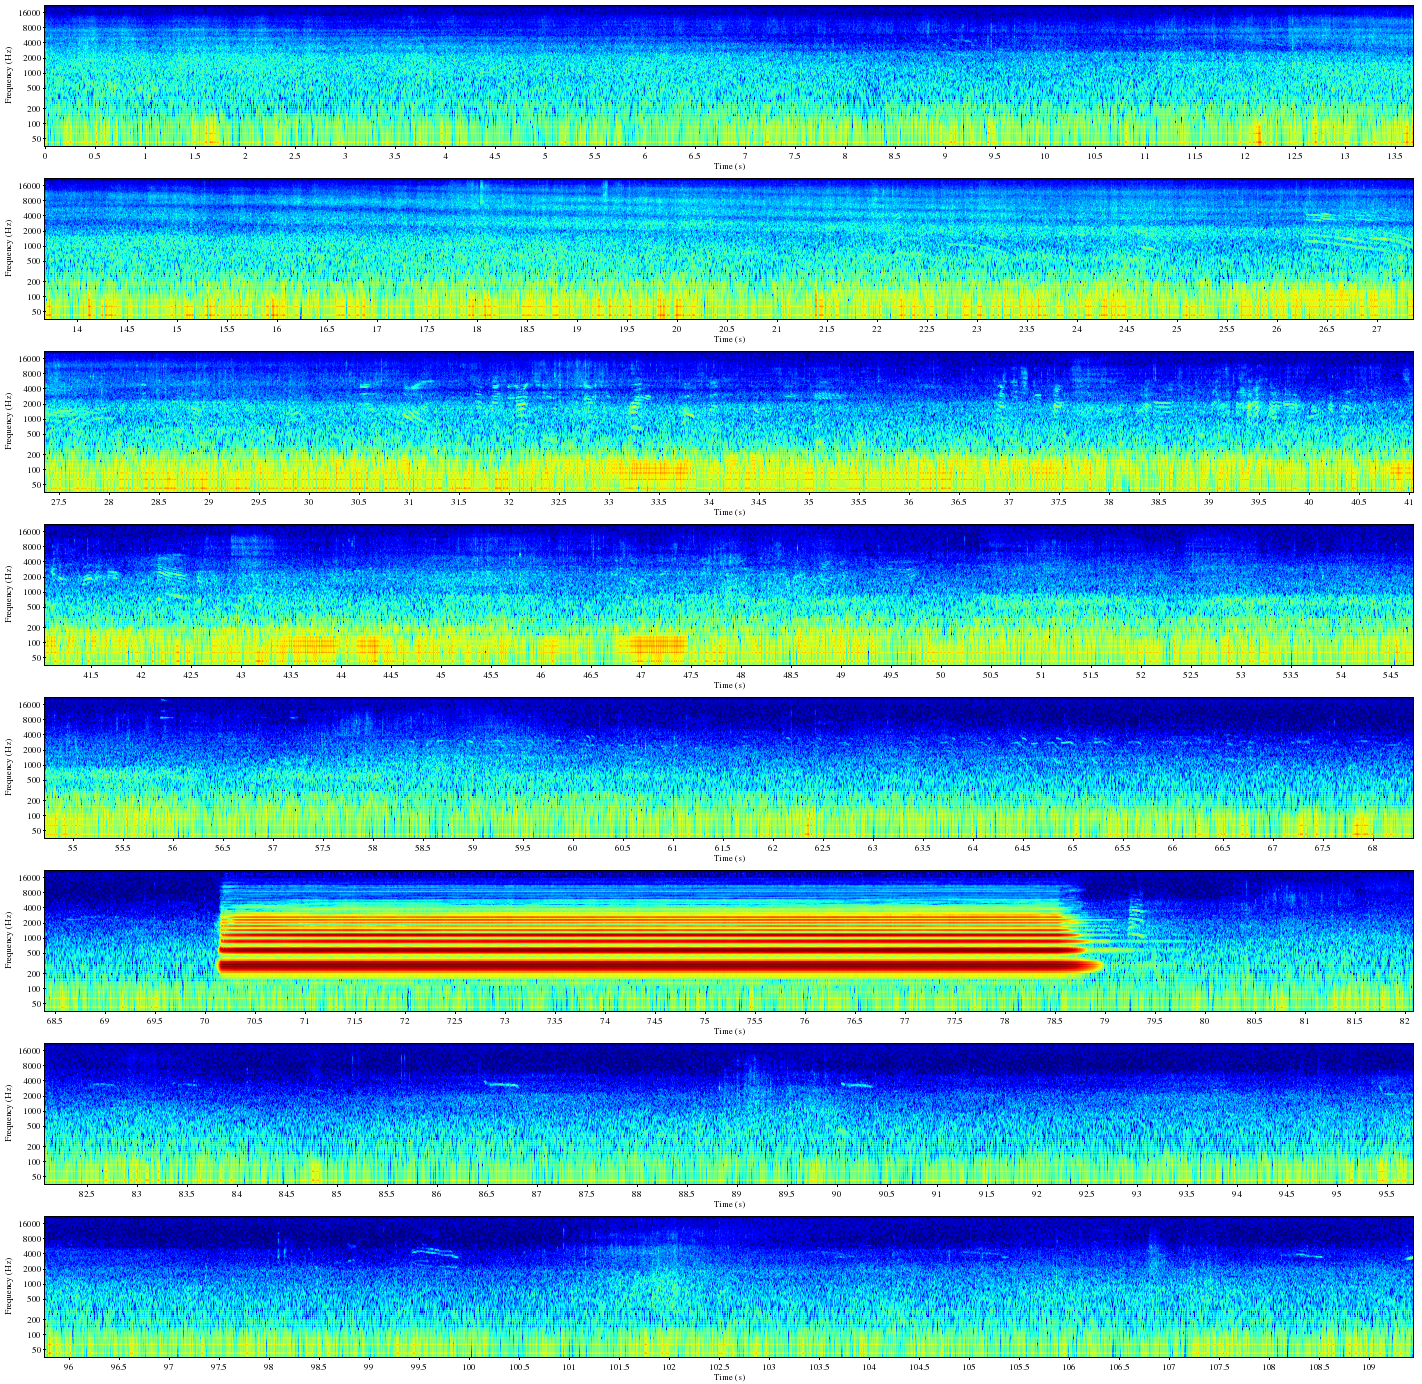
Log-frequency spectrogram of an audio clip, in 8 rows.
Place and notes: Seahouses breakwater, UK - Foghorn ... Seahouses ...
Foghorn ... Seahouses harbour ... air powered device ... attached to the only hexagonal light house in the country ... allegedly ..? pub quizzers please note ... open lavalier mics clipped to base ball cap ...
September 2017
